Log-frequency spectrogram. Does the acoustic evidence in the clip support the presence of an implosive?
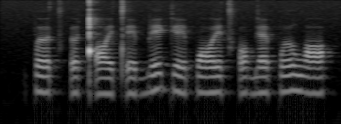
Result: no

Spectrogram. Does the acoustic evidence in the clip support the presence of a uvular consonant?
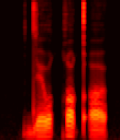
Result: yes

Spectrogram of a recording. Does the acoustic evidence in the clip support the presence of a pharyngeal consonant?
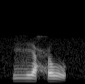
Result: yes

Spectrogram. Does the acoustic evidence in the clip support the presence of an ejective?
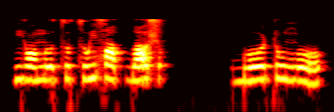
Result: no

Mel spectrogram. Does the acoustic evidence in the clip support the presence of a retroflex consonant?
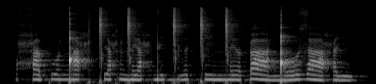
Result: no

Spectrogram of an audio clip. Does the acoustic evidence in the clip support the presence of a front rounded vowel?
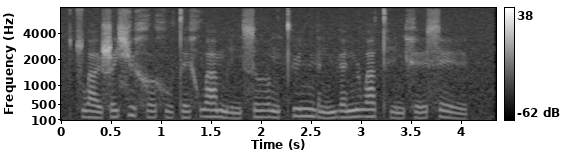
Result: yes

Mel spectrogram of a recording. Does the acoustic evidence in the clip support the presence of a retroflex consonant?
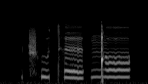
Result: yes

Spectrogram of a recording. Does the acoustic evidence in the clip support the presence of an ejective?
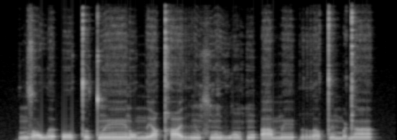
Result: no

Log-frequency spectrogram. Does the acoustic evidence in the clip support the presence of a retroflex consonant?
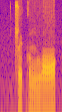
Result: yes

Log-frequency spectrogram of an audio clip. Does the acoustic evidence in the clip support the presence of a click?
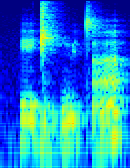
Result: yes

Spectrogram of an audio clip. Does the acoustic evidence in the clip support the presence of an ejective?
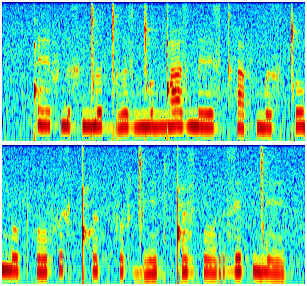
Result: no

